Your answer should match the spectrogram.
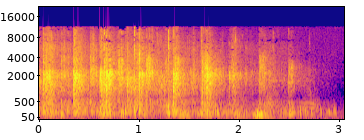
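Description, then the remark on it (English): An audience applauds together, a dense burst of many hands clapping that stays steady for a few seconds before quickly tapering off. “So let's give them a big round of applause.”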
